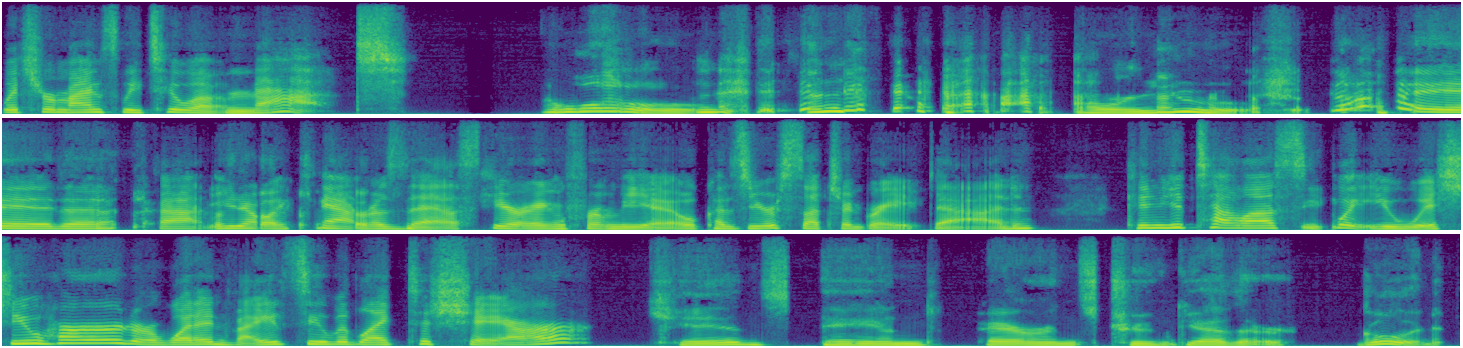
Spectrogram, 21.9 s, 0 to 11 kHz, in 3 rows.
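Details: Global aphasia in a woman 27 years after a severe stroke with right-side paralysis; formerly spoke five languages, could not speak for about a year, still speaks in fragments.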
